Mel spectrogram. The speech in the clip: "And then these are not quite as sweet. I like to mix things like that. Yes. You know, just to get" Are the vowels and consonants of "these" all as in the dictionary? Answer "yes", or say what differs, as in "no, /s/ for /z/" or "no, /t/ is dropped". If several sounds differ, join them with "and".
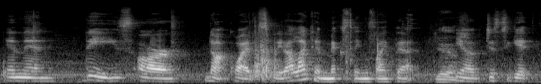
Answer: yes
